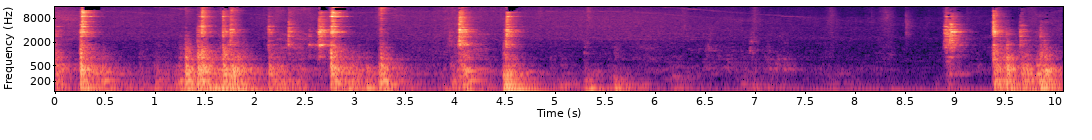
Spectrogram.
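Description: A pipe wrench clanking and knocking against a boat's rudder shaft stuffing box cap as the cap is tightened to stop a seawater leak: irregular metallic knocks with some ringing, bunched in the first half and again near the end, over a low steady hum.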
